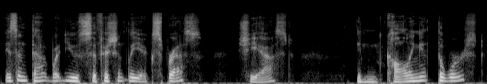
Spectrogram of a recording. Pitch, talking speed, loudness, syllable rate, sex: 150 Hz, 160 wpm, -19 LUFS, 5.0 syllables/s, male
